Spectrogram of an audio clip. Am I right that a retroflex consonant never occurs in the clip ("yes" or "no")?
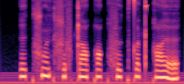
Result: no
